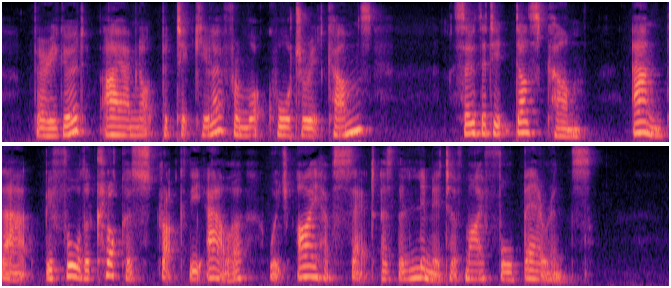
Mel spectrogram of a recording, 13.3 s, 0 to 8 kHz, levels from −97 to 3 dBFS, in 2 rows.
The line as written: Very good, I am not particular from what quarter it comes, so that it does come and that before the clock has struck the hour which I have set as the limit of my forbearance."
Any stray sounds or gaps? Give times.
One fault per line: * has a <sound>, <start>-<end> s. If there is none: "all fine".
all fine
